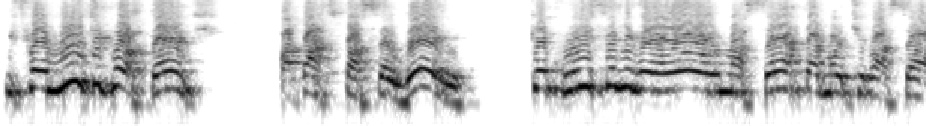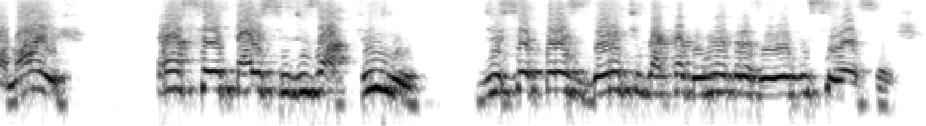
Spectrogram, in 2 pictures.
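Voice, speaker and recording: A man's voice: high-pitched, animated, normal speed, darkish tone, poor audio. A man moderating an online colloquium who politely cuts in to add a clarification about the speaker. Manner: polite interjection, formal. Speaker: session moderator.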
